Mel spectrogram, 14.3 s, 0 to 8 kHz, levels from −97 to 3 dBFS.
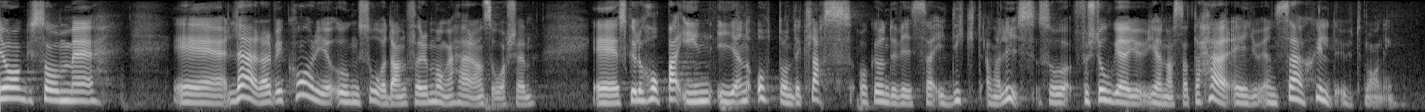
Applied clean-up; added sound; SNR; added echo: none; none; none; none.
